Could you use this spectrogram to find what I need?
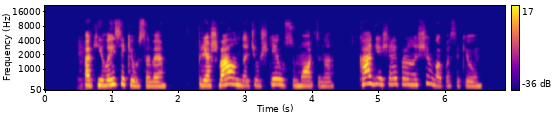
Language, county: Lithuanian, Kaunas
